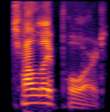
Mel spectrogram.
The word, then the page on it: teleport: American English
